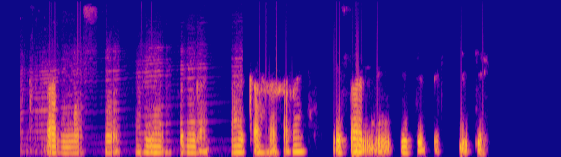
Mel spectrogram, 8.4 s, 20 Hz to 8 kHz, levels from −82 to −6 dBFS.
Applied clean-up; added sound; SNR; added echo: neural mask model RNNoise.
